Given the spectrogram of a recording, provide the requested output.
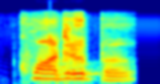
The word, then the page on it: quadruple: Indian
